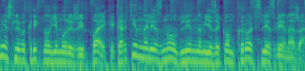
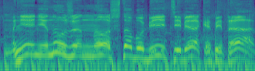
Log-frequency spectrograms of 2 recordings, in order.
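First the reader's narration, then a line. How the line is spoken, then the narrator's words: Pirate's mocking growl. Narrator (Russian): Насмешливо прорычал пират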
